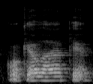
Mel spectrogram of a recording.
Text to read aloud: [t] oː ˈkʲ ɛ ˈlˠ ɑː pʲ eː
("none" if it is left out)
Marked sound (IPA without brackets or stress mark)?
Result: k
